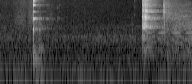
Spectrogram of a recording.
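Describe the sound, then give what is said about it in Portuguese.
Two bright glass clinks ring out about a second apart, each with a short shimmering ring that fades quickly, like glasses touched together in a toast, with no voices. “Um brinde ao segundo episódio.”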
